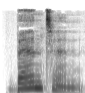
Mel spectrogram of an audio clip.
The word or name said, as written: benton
